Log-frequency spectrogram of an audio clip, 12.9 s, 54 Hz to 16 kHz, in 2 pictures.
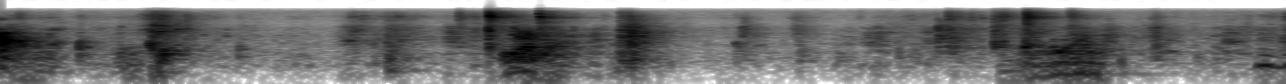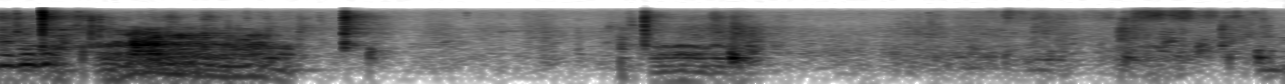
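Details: Two dogs play fighting, a 10 kg Old English Bulldog puppy and a 40 kg male Bullmastiff cross: scattered short grunts and a stretch of rough, throaty growling in the middle, with bursts of scuffling and some human voices.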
